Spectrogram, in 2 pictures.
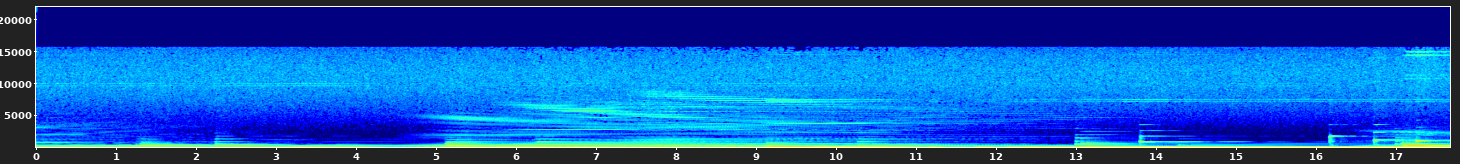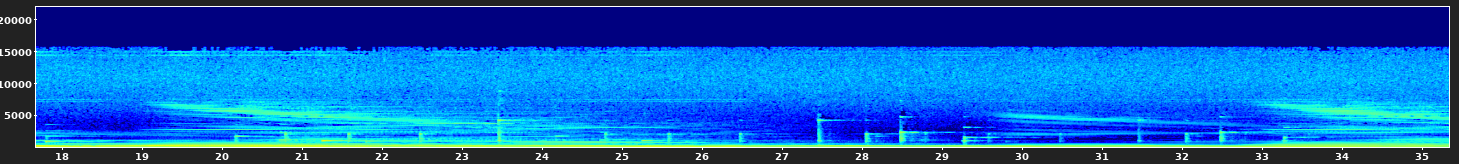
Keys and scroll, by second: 2.8 Delete, 16.5 i.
